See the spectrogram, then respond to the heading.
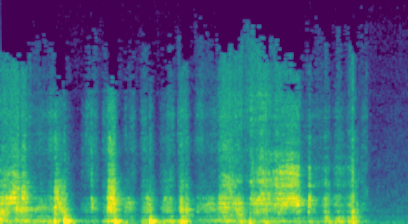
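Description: A wooden stick scrapes the black wax coating near the bottom edge of a small, flat paper scratch art card. The result is a series of short, dry, rasping scratch strokes with a soft, papery grain and bright edges, separated by brief pauses. A sustained scraping passage near the end fades into quiet.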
